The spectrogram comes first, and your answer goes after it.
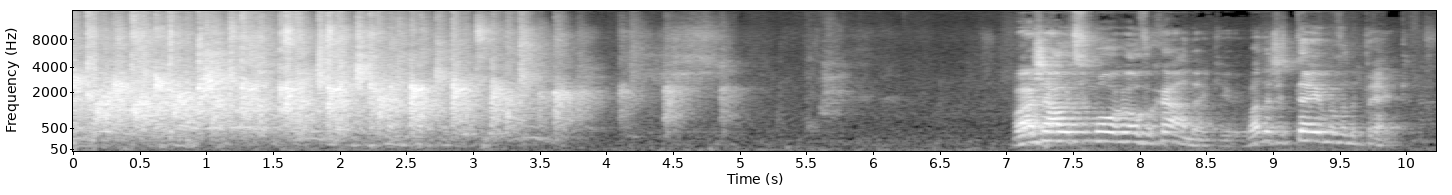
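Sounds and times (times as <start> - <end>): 
audience applause: 0.0 - 5.1
speech: 7.2 - 10.0.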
